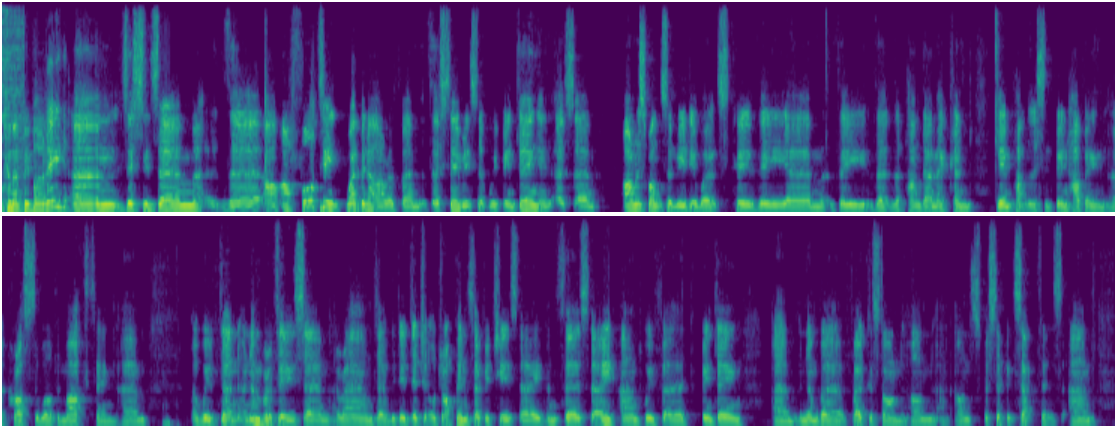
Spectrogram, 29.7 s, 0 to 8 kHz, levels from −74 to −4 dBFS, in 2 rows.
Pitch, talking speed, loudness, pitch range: 125 Hz, 155 wpm, -23 LUFS, 120-150 Hz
